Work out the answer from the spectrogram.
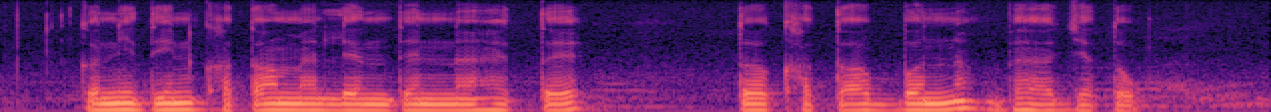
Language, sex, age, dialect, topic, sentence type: Maithili, male, 18-24, Bajjika, banking, statement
